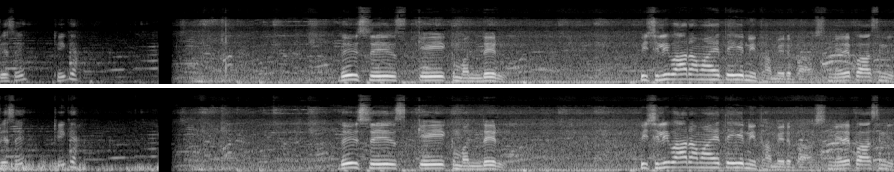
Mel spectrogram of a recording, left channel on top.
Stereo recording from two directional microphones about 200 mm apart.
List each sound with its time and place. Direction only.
0.0 s speech: centre (ahead or behind)
3.3 s speech: 5° left (ahead or behind)
6.4 s speech: centre (ahead or behind)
